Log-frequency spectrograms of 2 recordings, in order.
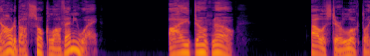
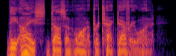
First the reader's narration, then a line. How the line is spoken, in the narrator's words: Gabe muttered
